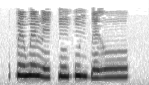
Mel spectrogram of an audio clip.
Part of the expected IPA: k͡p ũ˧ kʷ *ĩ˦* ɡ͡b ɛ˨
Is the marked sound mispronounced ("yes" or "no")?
no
